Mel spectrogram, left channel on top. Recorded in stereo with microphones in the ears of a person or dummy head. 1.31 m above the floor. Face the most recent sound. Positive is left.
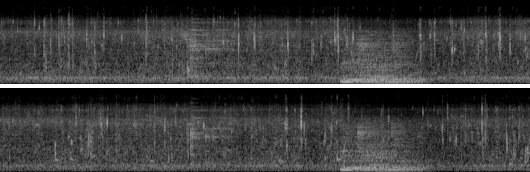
turn(degrees=-45)  # may be behind; listen again after turning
